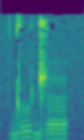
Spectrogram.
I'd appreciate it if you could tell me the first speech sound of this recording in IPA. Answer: d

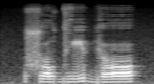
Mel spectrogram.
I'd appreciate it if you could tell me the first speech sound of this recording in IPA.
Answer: sʷ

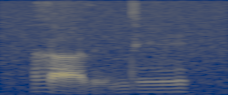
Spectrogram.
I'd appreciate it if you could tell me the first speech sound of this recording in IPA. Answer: ɣ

